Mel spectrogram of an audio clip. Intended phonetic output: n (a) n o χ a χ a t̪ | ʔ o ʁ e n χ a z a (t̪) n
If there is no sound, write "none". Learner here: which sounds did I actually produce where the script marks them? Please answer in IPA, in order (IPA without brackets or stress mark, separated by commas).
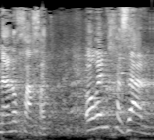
a, none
